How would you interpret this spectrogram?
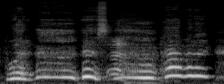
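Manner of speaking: slow high pained cry. Retold or imitated. Clutching his chest on the ground, slow pained wail. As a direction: wail it out in breathless shock.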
